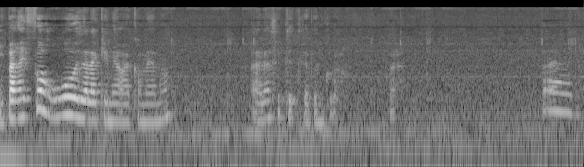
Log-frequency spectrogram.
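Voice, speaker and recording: High-pitched woman with a Belgian accent, moderate pace, long, frequent pauses, big swings in loudness and ordinary pitch variation, plus audible room echo and noticeable background noise. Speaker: beauty vlogger. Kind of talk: product review tutorial.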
